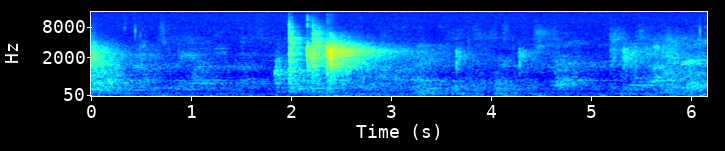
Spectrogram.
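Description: Sharp clicks of billiard balls striking in a large hall with a short echo: one right at the start and a quick cluster about two seconds in.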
